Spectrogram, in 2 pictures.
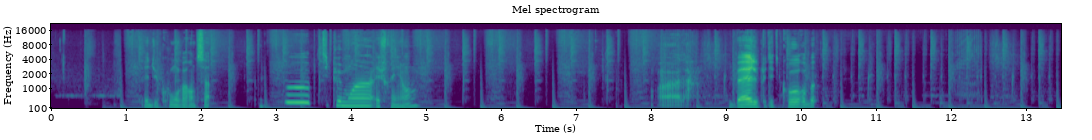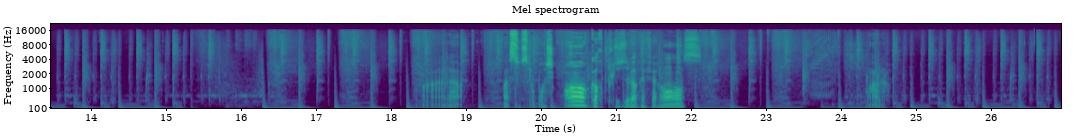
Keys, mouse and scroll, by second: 0.2 shift+middle drag, 0.4 scroll up 1, 0.6 Tab, 0.9 Tab, 1.2-2.3 middle drag, 2.3-2.6 scroll up 1, 2.6 2, 2.9 alt+click, 3.1 middle click, 3.7 KP_7, 4.4 shift+middle click, 4.6-4.9 scroll up 2, 4.9 r, 6.2 g, 7.7 z, 7.9 Tab, 8.1-9.3 scroll down 3, 8.3 a, 9.3 KP_0, 10.0 shift+middle click, 10.5-10.8 scroll up 1, 10.8 Tab, 11.0 middle click, 11.3-11.9 scroll up 5, 11.9 middle click, 12.2-12.6 scroll up 4, 12.6 middle click, 13.2 s, 14.4 g, 16.1 KP_0, 17.1 g, 18.3 Tab, 19.2 z, 19.5 a, 19.6 a, 19.7-20.2 scroll down 3, 21.5-22.3 middle drag, 22.3 KP_0, 22.8 KP_0, 23.0 KP_0, 24.0 KP_0, 24.6 middle click, 24.7-25.0 scroll up 1, 25.0-25.5 shift+middle drag, 25.5 scroll up 1, 25.8-26.4 middle drag, 26.4 scroll up 2, 26.6-26.9 middle drag.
